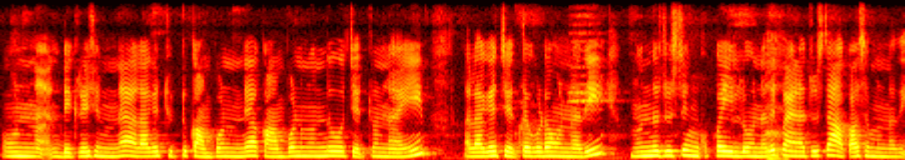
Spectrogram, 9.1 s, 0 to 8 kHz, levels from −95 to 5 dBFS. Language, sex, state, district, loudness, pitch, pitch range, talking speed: Telugu, female, Andhra Pradesh, Visakhapatnam, -15 LUFS, 220 Hz, 210-235 Hz, 170 wpm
